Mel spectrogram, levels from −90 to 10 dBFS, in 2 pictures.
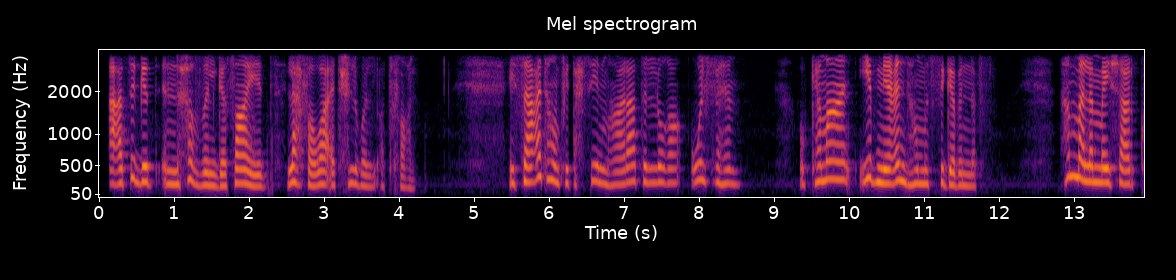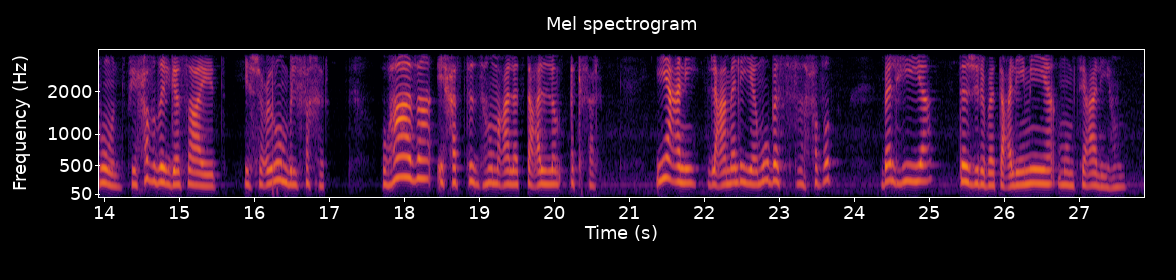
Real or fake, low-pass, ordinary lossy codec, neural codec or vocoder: real; 3.6 kHz; AAC, 32 kbps; none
